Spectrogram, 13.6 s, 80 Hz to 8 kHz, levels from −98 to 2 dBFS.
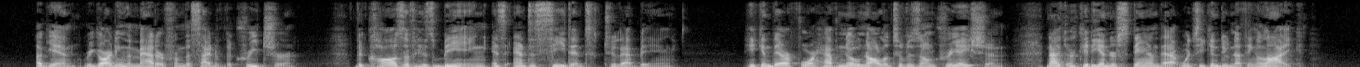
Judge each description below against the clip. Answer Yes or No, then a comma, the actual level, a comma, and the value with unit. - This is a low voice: Yes, low, 120 Hz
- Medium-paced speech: Yes, average, 180 wpm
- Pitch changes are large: Yes, wide, 5.8 semitones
